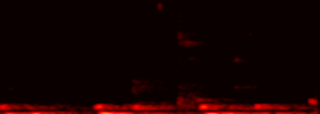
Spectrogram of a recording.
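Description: A few faint clicks and taps of a stylus on a drawing tablet, spaced irregularly.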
